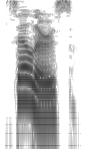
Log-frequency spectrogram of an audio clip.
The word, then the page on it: cellars: British English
